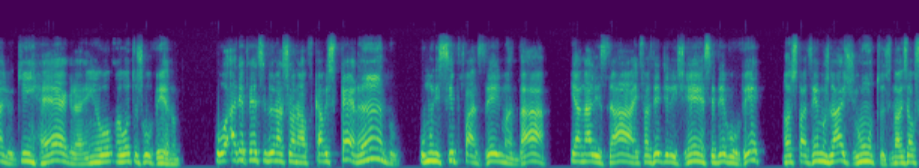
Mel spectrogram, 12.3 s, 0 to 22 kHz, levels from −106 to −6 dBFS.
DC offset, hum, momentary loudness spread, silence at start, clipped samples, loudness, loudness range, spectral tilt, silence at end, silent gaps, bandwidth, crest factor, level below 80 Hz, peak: under 0.1%; none; 6 LU; 0 s; under 0.1%; -24 LUFS; 1 LU; -5 dB/octave; 0 s; none; 9.2 kHz; 12 dB; -68 dBFS; -12 dBFS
